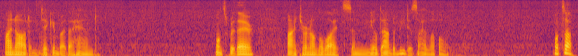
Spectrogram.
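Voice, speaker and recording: A man playing an uneasy father who narrates his own horror story in a deliberate, measured way with dramatic pauses. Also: low voice, expressive, slight background noise, rough recording. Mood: grave, uneasy. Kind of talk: scripted first-person horror narration.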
